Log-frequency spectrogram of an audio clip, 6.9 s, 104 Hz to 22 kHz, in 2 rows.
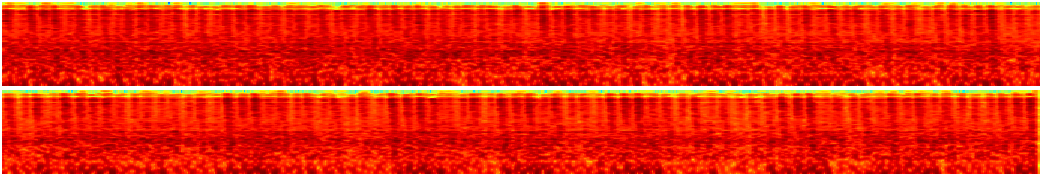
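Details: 1916 Federal Motors truck, 107-year-old four-cylinder that was seized and sat 50+ years, bottle-fed fuel, rusty radiator being filled with water; steady, even low chug with a regular firing beat, no knocks or misses: normal idle.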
